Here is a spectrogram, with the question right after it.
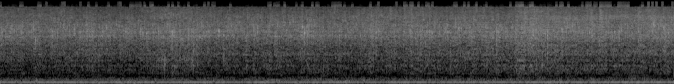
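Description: Thin cod cheeks frying in a pan, a steady loud hiss and crackle of hot oil that holds evenly throughout with no voices.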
